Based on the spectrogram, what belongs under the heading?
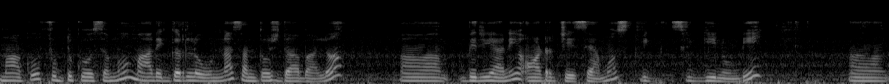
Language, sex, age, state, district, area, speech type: Telugu, female, 45-60, Telangana, Sangareddy, urban, spontaneous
